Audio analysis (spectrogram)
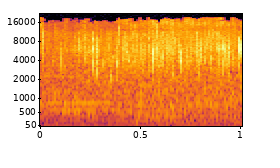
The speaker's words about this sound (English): I'm okay. I just need to get the water out of my boots.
